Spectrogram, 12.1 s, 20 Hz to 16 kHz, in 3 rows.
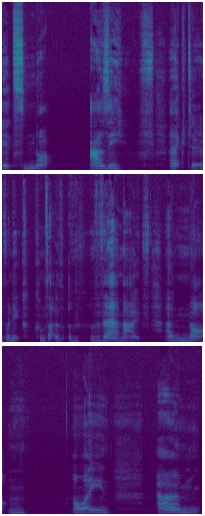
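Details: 32-year-old woman who has stuttered since about age five or six, worst on the phone, had speech therapy and breathing techniques at 15; stuttering.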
